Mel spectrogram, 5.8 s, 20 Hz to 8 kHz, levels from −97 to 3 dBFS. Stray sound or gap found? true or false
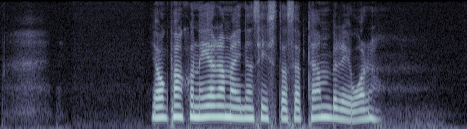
false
